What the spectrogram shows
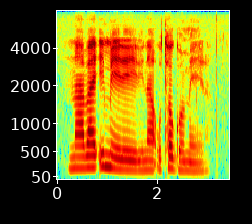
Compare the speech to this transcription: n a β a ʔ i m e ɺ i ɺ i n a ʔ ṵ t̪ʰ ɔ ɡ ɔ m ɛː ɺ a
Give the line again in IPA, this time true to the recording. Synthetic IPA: n a β a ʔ i m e ɺ e ɺ i n a ʔ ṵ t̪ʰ ɔ ɡ ɔ m ɛː ɺ a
